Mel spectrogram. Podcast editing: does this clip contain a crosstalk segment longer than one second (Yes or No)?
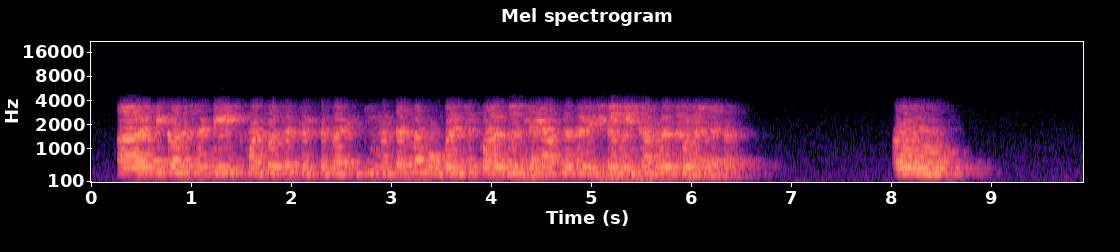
Yes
